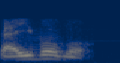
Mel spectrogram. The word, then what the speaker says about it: Ayibobo: Which is Ayibobo? – There you go. That's it. Ayibobo? Is that how you say it? – Yeah, correct. Ayibobo.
